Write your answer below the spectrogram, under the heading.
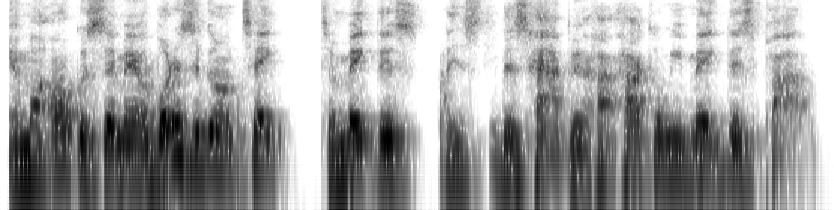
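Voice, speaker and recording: A man's voice: on the high side, fairly even intonation, normal speed, darkish tone. A man in his forties from Miami, a podcast guest telling his life story earnestly, with casual slang and many "uh"s and "right?"s. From Miami, Florida. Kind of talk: storytelling in an interview.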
